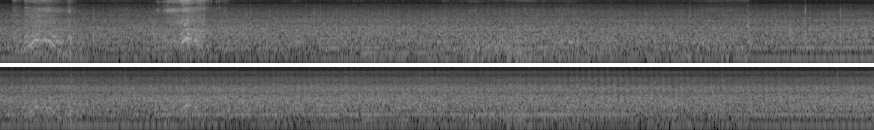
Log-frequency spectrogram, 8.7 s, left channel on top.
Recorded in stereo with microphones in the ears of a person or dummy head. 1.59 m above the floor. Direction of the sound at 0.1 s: 65° left (ahead or behind).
